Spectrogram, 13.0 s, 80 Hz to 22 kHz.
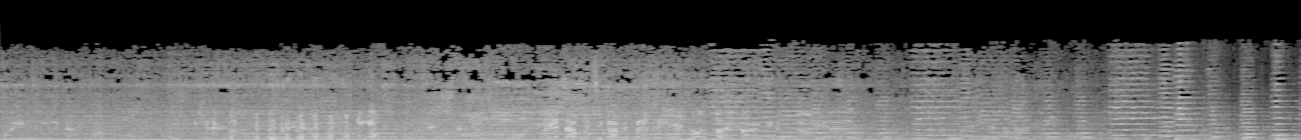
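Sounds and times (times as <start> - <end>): voices: 0.0 - 11.2
car driving rumble: 0.0 - 12.8.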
